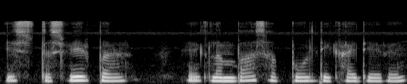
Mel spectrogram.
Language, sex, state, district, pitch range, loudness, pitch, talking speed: Hindi, male, Arunachal Pradesh, Lower Dibang Valley, 160-180 Hz, -16 LUFS, 170 Hz, 160 wpm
